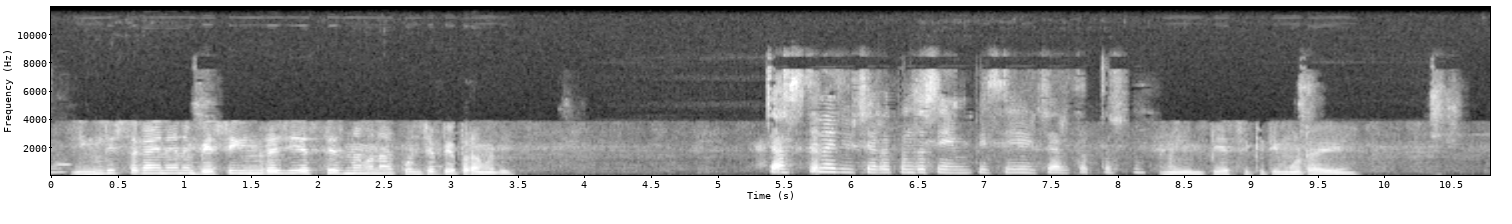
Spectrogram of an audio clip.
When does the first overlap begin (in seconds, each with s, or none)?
none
